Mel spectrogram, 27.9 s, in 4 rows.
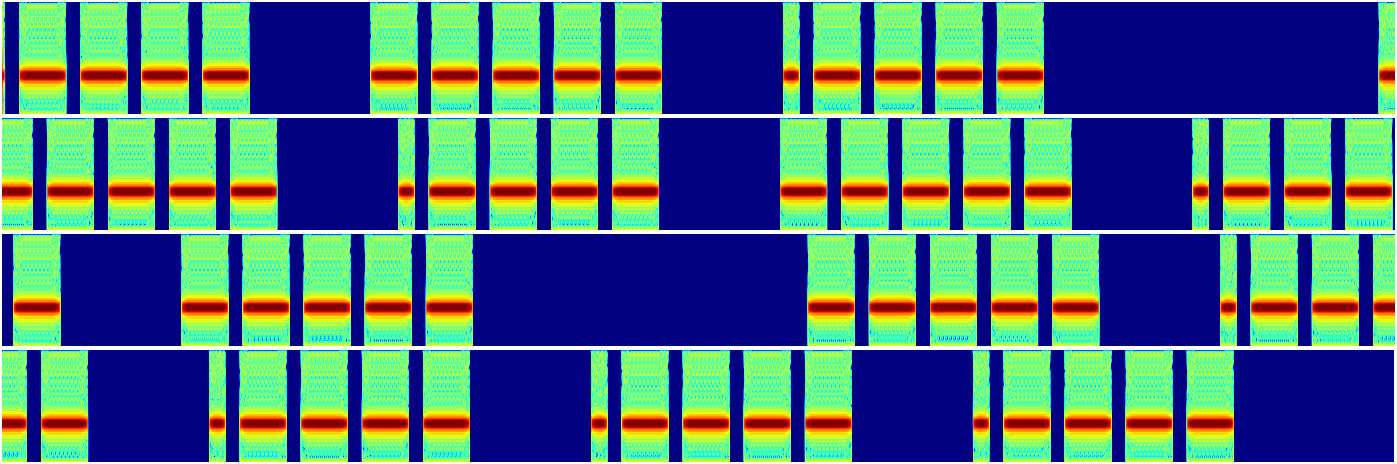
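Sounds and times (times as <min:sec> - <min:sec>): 
morse code beeps: 0:00.1 - 0:01.2, 0:01.9 - 0:03.3, 0:03.9 - 0:05.2, 0:06.9 - 0:08.4, 0:09.0 - 0:10.3, 0:10.9 - 0:14.2, 0:14.8 - 0:16.3, 0:18.0 - 0:19.4, 0:20.0 - 0:21.4, 0:22.0 - 0:25.2, 0:25.8 - 0:27.1.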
